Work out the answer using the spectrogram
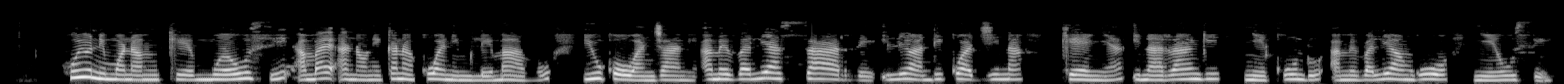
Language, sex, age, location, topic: Swahili, male, 18-24, Wajir, education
